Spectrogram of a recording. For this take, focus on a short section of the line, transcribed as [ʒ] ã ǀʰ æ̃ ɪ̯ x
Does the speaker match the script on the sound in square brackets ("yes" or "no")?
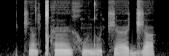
no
